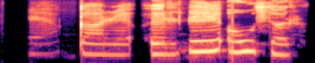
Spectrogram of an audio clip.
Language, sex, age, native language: Icelandic, male, 9, Icelandic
